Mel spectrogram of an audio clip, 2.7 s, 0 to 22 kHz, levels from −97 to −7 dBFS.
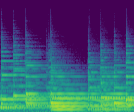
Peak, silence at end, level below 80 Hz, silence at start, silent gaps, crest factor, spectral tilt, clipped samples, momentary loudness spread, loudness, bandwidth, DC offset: -10 dBFS; 0 s; -46 dBFS; 0 s; none; 12 dB; -10 dB/octave; under 0.1%; 6 LU; -24 LUFS; 6 kHz; under 0.1%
